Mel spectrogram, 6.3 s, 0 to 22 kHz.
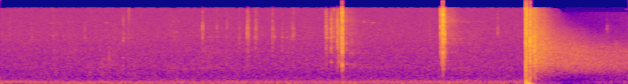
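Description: Faint clicks of .22 cartridges being pressed into a pistol magazine, two sharp metal clicks from readying the Ruger Mark III .22 LR pistol, then a single loud .22 pistol shot about five seconds in, with an echo trailing off.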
